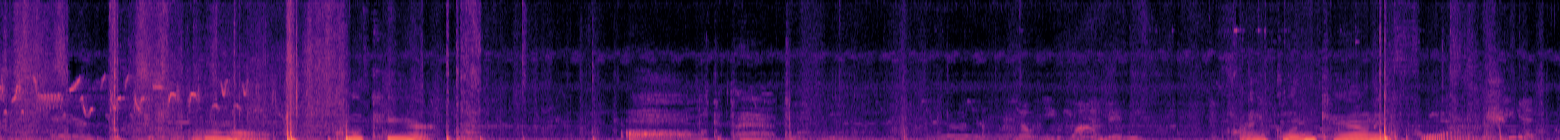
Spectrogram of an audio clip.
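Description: Hands rummage through soft fabric in a cardboard box.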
